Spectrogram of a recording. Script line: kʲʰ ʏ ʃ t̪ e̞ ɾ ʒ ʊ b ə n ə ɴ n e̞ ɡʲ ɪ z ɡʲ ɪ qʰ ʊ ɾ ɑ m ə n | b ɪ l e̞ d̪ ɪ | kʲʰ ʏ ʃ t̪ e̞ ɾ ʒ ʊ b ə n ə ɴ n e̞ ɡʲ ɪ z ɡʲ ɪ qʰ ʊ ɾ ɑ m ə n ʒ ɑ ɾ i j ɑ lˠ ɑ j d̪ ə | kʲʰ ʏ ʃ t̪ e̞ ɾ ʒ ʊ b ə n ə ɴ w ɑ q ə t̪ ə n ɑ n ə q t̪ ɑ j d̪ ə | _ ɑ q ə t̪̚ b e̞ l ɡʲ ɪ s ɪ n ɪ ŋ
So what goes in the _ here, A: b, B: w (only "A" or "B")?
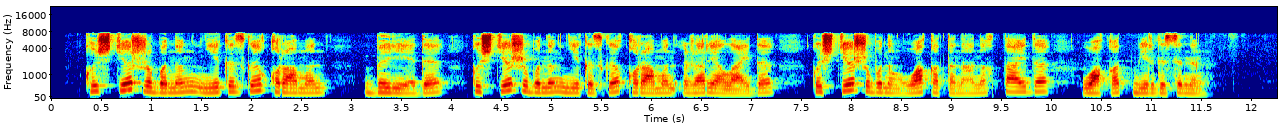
B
